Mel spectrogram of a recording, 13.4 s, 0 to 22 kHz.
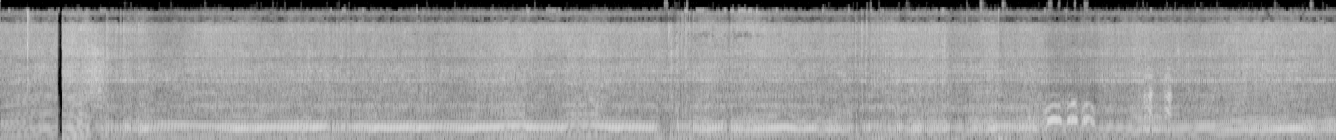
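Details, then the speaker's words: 2025 Husqvarna TE300 TBI two-stroke after ECU remapping, on a trail hill: it idles with a steady burble, then climbs smoothly in pitch under throttle without stumbling or bogging, so idle and throttle response are clean. "Another little bit of hills just so you can hear how cleanly that idles and climbs after the mapping."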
